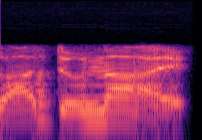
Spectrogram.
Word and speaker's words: Adonai: The Hebrew word is Adonai.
